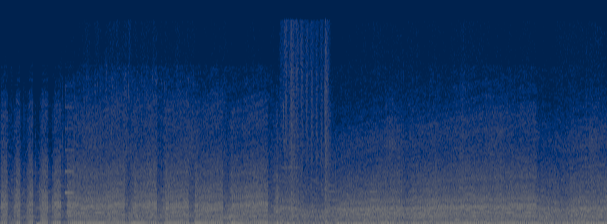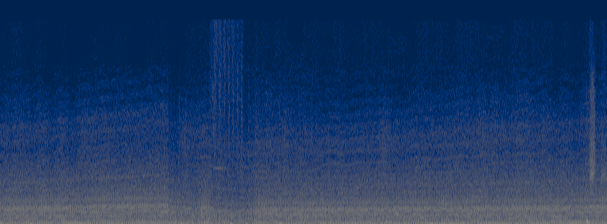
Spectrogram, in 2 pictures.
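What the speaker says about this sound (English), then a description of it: "This car does make a very nice noise" A car engine pulls hard and revs up through several gear changes, its pitch climbing and dropping at each shift, loud and close throughout with no talking.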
